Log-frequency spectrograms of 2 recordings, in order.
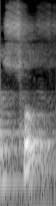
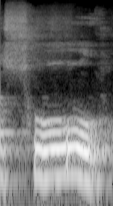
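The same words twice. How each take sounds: First: "ਸੋ" said short and light; touch the vowel of "ਸੋ" briefly. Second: "ਸੋ" held on a long o; long vowel. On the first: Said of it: "ਉਸ ਦਾ ਹਲਕਾ ਜਿਹਾ ਉਚਾਰਨ ਕਰਨਾ". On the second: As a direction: draw "ਸੋ" out at length. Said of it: "ਲੰਮੀ ਹੇਕ ਚੋਂ ਵੀ ਉਚਾਰਨ ਕਰ ਸਕਦੇ". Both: Shown as a demonstration.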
